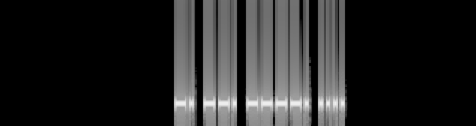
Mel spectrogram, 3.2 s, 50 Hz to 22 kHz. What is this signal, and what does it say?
Morse code, heard as a keyed tone, about 53 wpm, 700 Hz. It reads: NG9H
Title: USA Call Signs - 4 Characters - 2x Character Spacing - 50wpm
